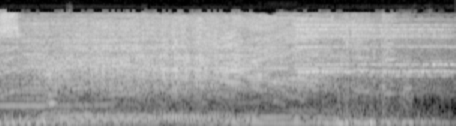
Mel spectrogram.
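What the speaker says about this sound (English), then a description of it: "Let's fire up the engines." Motocross motorcycle engines idle and rev together in the Philippines, a dense, loud buzzing drone with rising and falling pitch, steady throughout with no speech.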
